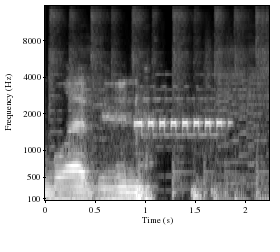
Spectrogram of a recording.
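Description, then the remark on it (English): A mobile phone rings with a steady, high electronic tone that repeats rapidly for over a second, sounding under voices talking. “And more noise. Mind you, my phone”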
